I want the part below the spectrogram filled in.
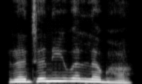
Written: ರಜನೀವಲ್ಲಭ

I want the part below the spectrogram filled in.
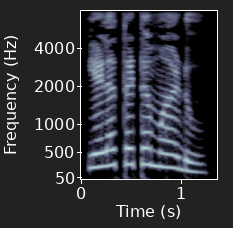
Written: ಎಳತಟಮಾಡು

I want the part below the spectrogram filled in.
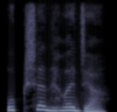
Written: ಉಕ್ಷಧ್ವಜ

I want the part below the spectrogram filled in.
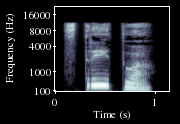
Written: ಸ್ತ್ರೀತ್ವ

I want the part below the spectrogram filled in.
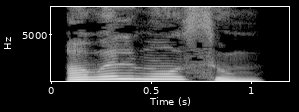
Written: ಅವಲ್‍ಮೋಸುಂ

